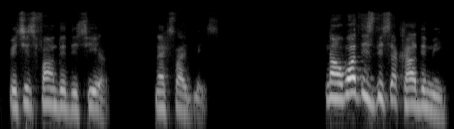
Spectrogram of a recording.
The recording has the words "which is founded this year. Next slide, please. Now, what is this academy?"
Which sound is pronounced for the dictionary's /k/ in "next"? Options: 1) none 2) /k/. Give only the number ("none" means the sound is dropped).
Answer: 2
